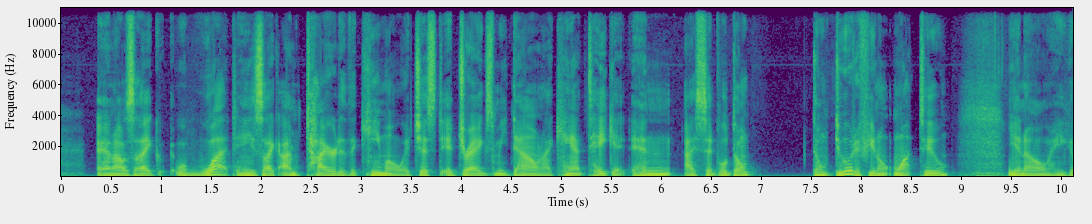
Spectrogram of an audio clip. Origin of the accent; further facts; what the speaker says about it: Wisconsin, United States; of course, when you're growing up in Wisconsin, you've got grass all over.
